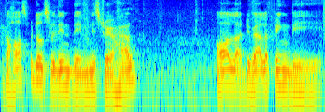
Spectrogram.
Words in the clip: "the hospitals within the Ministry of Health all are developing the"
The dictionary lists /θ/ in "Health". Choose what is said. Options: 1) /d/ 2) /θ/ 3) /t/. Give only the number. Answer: 3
